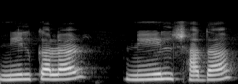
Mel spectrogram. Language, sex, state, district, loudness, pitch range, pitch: Bengali, female, Assam, Hailakandi, -15 LUFS, 220-250 Hz, 235 Hz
